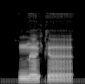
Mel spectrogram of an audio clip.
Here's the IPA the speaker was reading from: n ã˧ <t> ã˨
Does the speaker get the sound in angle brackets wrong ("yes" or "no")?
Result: yes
